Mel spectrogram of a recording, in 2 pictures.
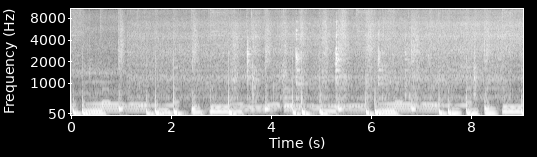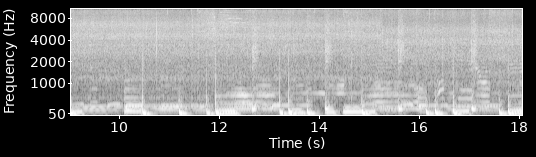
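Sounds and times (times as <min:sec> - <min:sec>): background music: 0:00.0 - 0:18.0
meat sizzling in oil: 0:00.0 - 0:18.0
wooden spoon scraping a pot: 0:02.6 - 0:08.7.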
